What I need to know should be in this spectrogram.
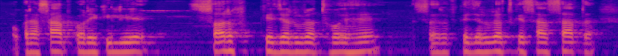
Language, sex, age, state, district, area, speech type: Maithili, male, 30-45, Bihar, Samastipur, rural, spontaneous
